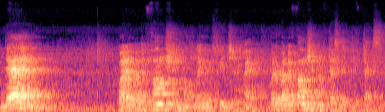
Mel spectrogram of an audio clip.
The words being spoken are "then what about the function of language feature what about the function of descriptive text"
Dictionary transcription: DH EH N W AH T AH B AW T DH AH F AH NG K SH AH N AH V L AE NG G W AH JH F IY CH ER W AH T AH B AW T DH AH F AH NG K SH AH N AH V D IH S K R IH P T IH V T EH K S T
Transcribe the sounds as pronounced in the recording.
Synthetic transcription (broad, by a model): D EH N W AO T AH B AW T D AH F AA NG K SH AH N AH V L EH NG G W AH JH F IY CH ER W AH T AH B AW T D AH F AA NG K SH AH N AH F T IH S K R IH T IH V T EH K S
